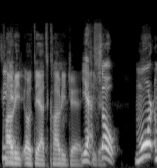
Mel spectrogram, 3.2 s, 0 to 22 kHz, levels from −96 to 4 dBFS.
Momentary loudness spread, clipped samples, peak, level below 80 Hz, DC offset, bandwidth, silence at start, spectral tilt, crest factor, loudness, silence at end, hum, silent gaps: 13 LU; under 0.1%; -8 dBFS; -66 dBFS; under 0.1%; 12.5 kHz; 0.05 s; -5 dB/octave; 16 dB; -25 LUFS; 0 s; none; none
